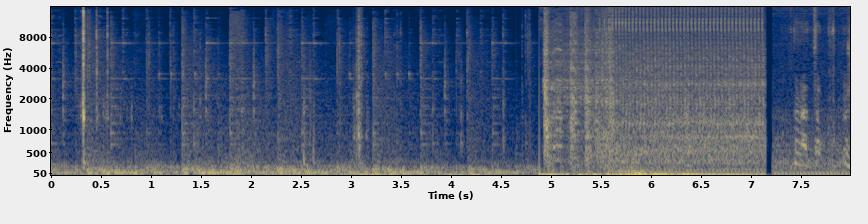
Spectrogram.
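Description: A car engine starts up and settles into a steady idle, heard close from inside the car. Quieter cabin noises and handling come before it.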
